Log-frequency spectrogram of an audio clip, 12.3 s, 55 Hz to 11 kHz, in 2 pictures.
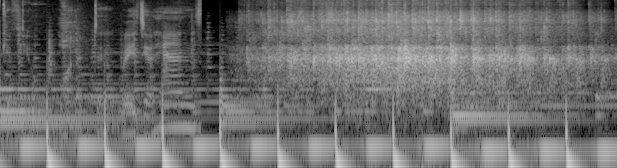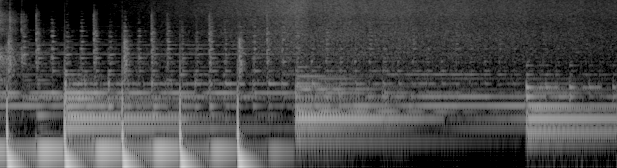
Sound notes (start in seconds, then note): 2.3 applause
